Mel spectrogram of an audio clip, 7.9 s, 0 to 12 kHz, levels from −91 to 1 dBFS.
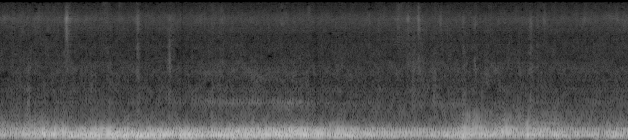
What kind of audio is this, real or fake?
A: fake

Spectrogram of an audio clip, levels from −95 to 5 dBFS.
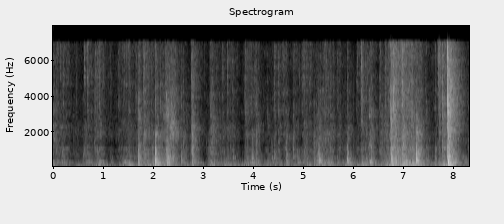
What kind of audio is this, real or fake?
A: real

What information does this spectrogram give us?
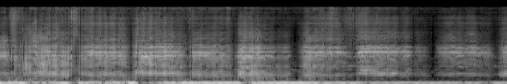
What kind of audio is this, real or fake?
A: fake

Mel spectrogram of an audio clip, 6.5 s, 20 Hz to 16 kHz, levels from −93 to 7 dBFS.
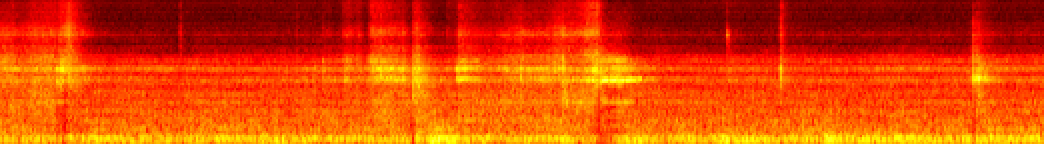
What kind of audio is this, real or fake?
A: fake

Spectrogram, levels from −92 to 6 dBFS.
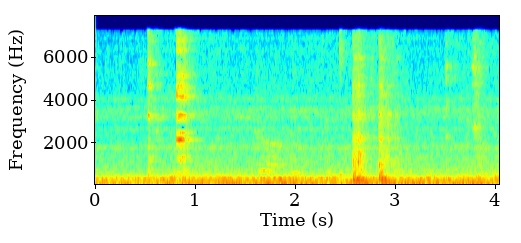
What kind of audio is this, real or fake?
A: real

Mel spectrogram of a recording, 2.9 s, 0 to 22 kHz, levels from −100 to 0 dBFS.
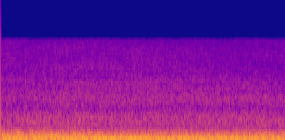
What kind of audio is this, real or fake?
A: real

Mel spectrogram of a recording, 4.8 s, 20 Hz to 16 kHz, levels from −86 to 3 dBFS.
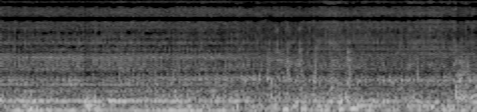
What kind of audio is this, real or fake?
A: fake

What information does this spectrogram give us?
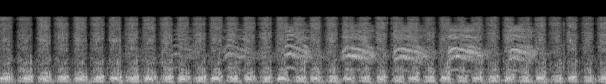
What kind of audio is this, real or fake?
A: real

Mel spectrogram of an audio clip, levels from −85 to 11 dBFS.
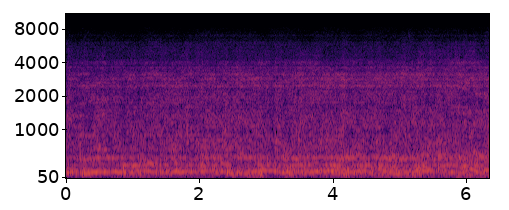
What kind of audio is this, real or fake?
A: fake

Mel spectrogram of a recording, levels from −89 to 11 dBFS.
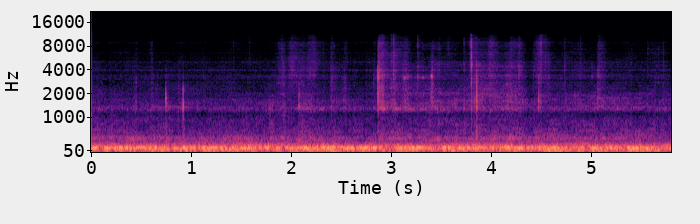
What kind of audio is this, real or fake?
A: fake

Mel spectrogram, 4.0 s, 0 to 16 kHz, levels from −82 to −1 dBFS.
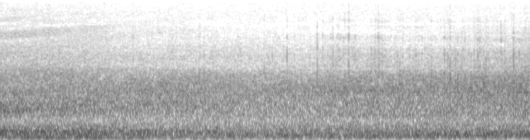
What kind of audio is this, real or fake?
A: fake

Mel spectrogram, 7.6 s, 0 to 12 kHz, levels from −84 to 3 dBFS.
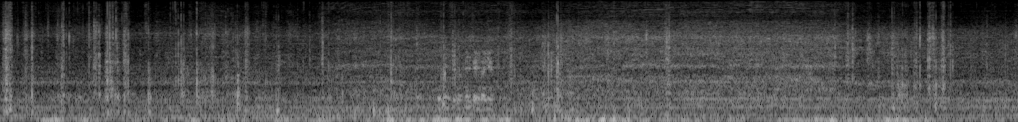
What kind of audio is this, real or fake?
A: real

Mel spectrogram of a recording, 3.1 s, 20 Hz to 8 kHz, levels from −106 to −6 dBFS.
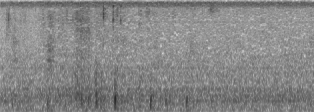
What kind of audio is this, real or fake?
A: real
